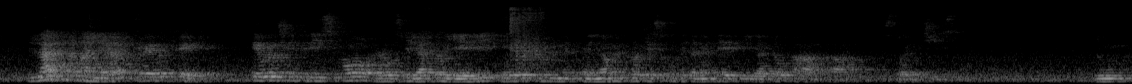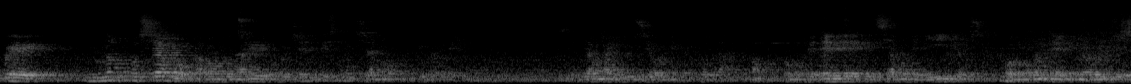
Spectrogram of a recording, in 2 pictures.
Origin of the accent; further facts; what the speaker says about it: China; Italian is a second language; Come cinese, non voglio dire che è lo stesso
